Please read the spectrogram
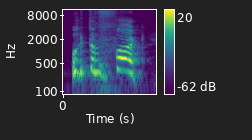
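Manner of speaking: high, loud imitated shock; mock shocked outburst. Imitating Rainville after getting punched, loud high shock. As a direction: play his partner's stunned reaction. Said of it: "he's just like".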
